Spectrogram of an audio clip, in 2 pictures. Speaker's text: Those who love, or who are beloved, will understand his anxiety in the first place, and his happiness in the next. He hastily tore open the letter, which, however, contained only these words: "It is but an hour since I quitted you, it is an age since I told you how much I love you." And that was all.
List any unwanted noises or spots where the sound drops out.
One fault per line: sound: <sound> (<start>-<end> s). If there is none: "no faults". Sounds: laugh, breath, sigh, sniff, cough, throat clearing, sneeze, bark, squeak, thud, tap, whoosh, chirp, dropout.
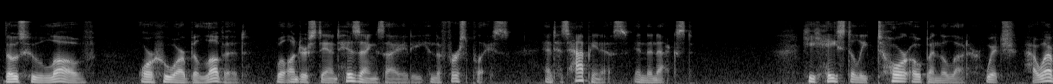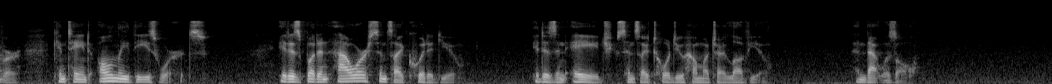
no faults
